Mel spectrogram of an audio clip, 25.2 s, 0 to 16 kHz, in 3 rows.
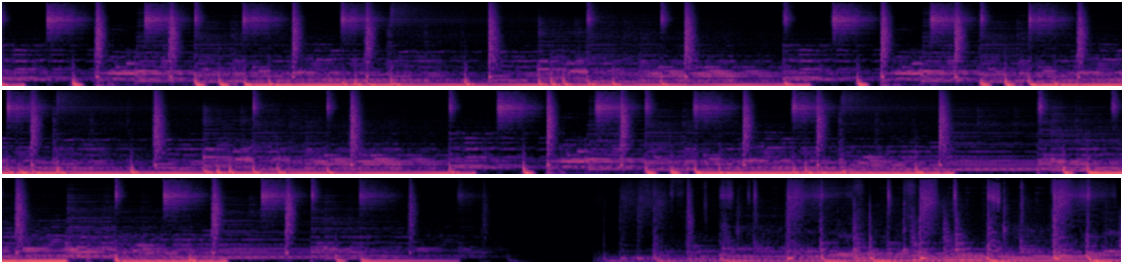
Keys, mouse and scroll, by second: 3.0-4.3 drag, 4.3-5.4 middle drag, 5.4-7.0 drag, 7.0 s, 11.4-13.8 middle drag, 13.8-18.5 drag, 18.5 s, 19.8 middle click, 20.3 Tab, 20.5 click, 20.8-22.5 middle drag, 22.5 click, 22.9 Tab, 24.1 click, 24.8-25.1 middle drag.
